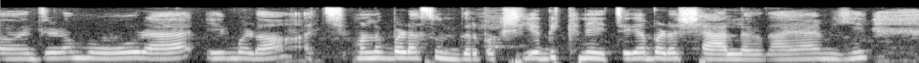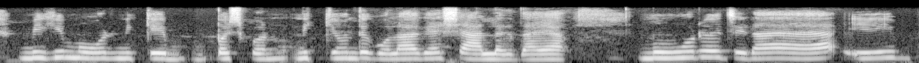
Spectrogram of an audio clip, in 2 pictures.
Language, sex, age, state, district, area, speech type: Dogri, female, 18-30, Jammu and Kashmir, Kathua, rural, spontaneous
